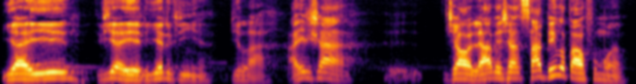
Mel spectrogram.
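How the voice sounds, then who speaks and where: A Brazilian man giving a testimony sermon as a missionary student, talking in a halting, conversational way with many restarts. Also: a little high, a little mellow. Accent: Brazilian Portuguese.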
